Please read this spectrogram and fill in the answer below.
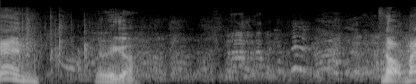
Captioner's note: laughter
